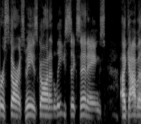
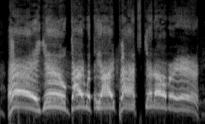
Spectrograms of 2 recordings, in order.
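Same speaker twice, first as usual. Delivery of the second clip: loud, high-pitched fake yelling; 11 semitones higher, 7 dB louder than usual. Pretending to call a friend over across a bar: pretend yelling at a friend. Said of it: "I gotta yell at my friend".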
